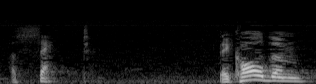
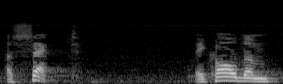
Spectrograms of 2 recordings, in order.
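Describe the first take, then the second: No difference in how they are said.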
